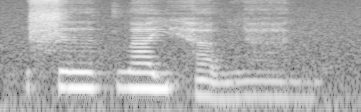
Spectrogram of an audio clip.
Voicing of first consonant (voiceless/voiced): voiceless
